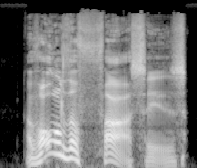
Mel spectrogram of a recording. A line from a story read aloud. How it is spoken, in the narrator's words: grumbled Lord Attenbury irritably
